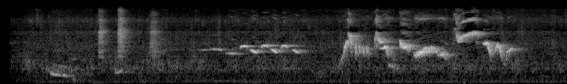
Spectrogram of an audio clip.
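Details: A pet white-rumped shama, described as spoiled, singing persistently as if asking for company: a low slurred note, then sharp clicks, a quick warbled run and bright rising and falling whistles in rapid bursts.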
